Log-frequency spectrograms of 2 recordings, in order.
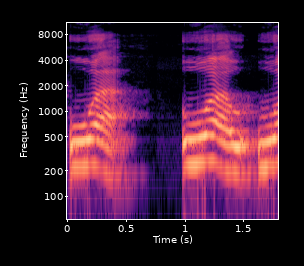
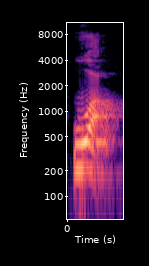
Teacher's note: ചുണ്ടിനെ വട്ടത്തിൽ സർക്കിളാക്കി കൊണ്ടുവേണം ഉവ ഉവ ഉവ പറയാനായിട്ട് കേട്ടോ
